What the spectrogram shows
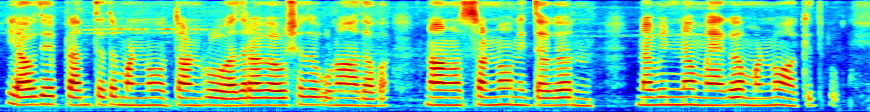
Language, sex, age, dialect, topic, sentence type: Kannada, female, 18-24, Central, agriculture, statement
